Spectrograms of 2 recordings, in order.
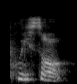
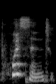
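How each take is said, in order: First: It sounds like the name of a food. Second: It sounds like a dirty word. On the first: It sounds like a dish. "which sounds like some sort of food" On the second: It sounds dirty or medical. "which sounds dirty"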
